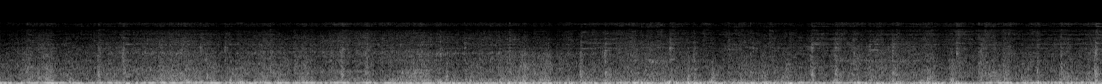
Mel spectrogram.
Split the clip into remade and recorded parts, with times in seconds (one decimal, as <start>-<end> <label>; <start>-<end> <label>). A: 0.0-3.9 remade; 3.9-8.0 recorded; 8.0-8.7 remade; 8.7-9.8 recorded; 9.8-10.4 remade; 10.4-11.0 recorded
